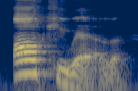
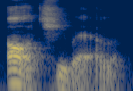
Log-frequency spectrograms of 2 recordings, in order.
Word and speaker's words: archival: and Harry's complicity because remember this is a joint Enterprise with arquival or as they will mispronounce it archival so Megan and Harry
